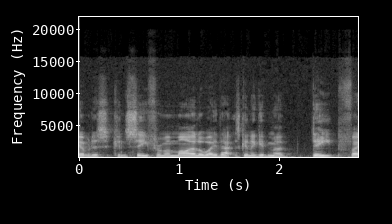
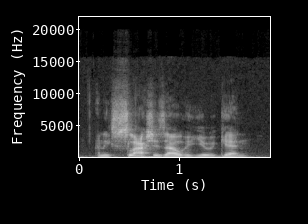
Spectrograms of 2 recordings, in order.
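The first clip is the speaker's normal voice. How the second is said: normal talking voice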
